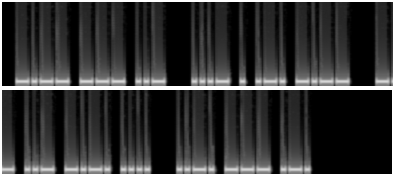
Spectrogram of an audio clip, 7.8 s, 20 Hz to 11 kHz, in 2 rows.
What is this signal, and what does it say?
Morse code, heard as a keyed tone, about 34 wpm, 700 Hz. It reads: YOU VERY MUCH FOR
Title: Speed-Racing - Sets of 5 Words 30wpm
